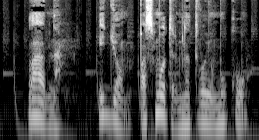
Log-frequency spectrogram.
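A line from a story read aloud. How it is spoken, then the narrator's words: Sighing. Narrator (Russian): вздохнула Лариса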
